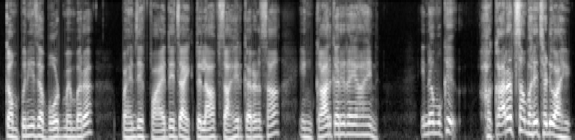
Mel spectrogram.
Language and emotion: Sindhi, disgusted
